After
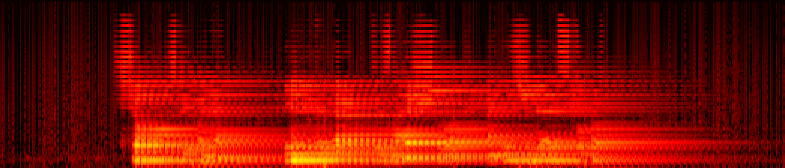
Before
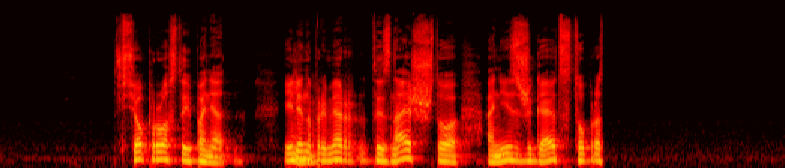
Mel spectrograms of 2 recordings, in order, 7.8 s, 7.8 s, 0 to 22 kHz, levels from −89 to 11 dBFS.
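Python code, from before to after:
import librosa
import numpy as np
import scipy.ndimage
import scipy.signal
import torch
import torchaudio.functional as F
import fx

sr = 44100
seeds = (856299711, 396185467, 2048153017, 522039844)

y = fx.freq_snap(x, sr, grid_st=2)
y = fx.low_shelf(y, sr, hz=380.0, db=-3.0)
y = fx.hum_notches(y, sr, base_hz=50, count=4)
y = fx.vibrato(y, sr, rate_hz=0.43, depth_cents=5.5)
y = fx.bass_treble(y, sr, bass_db=5, treble_db=-10)
y = fx.fixed_phaser(y, sr, hz=320.0, stages=6)
y = fx.level_steps(y, sr, step_db=13)
y = fx.highpass(y, sr, hz=140.0, slope=12, at=(3.15, 5.3))
y = fx.rev_spring(y, sr, rt60_s=2.6, pass_ms=(60,), chirp_ms=30, drr_db=-3.0)
y = fx.dmg_crackle(y, sr, seeds[0], per_s=180.0, level_db=-45.0)
y = fx.buffer_crackle(y, sr, first_s=0.64, period_s=0.65, block=128, kind='zero')
y = F.gain(torch.from_numpy(y), 5.0).numpy()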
